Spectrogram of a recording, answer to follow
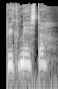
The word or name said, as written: BYGMESTRE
